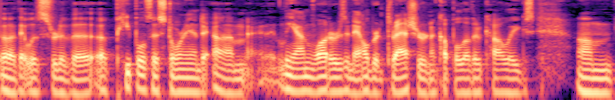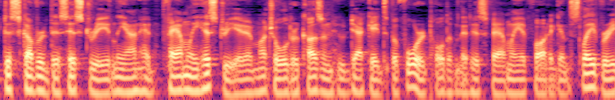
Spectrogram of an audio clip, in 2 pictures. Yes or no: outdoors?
no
